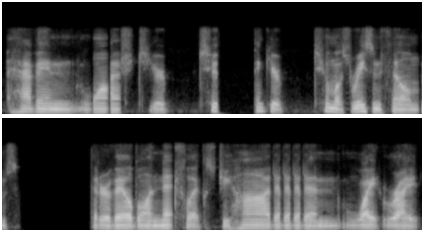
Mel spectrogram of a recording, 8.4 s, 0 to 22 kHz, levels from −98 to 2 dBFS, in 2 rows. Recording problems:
garbled, watery; badly; nothing above 8 kHz
choppy; very; at 1 s and from 3.5 to 6.5 s; 10% of the speech affected
audio cutting out; at 2 s
audio stuttering; at 7 s

